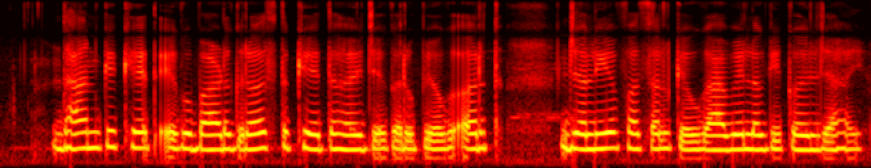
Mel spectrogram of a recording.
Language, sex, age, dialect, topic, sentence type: Magahi, male, 18-24, Southern, agriculture, statement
